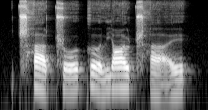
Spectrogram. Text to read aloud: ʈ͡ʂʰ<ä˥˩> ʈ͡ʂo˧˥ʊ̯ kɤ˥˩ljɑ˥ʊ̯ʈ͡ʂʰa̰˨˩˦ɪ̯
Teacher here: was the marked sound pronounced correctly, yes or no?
yes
